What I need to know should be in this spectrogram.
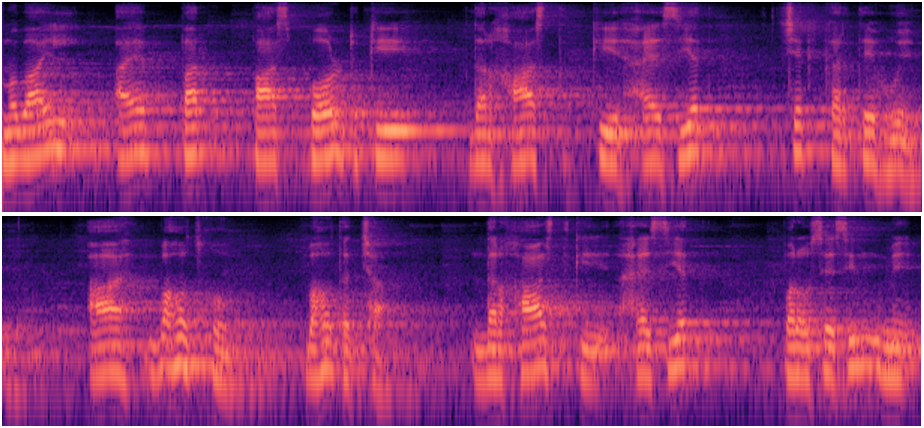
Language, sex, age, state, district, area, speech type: Urdu, male, 18-30, Uttar Pradesh, Balrampur, rural, spontaneous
